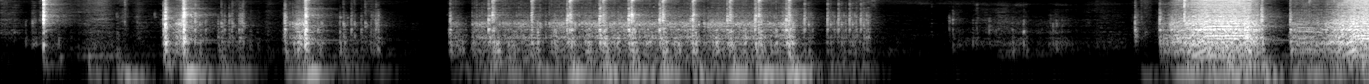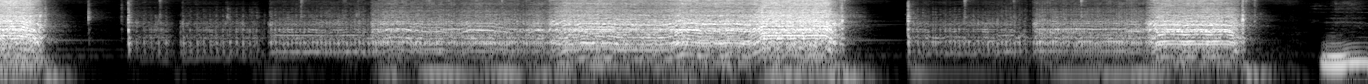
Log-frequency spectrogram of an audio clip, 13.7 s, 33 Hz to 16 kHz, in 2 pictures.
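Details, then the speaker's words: Dewalt DCH273 SDS drill not changing modes or drilling: short motor bursts with a strained, uneven rattle and little hammer blow; switch and motor work, jamming in hammer-drill mode, and the gearbox is dry and lacking grease. "Switch is working and the motor is. It's just something wrong inside the gearbox. As you can hear that trying to hammer."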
